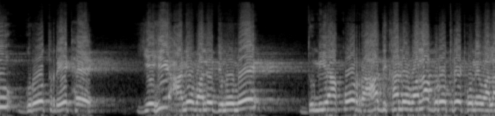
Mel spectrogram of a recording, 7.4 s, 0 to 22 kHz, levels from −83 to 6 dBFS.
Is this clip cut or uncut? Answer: uncut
